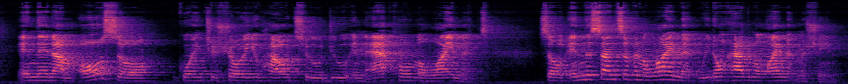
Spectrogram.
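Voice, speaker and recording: At a moderate pace, a man with a Minnesotan accent and a fairly high pitch speaks with ordinary pitch variation amid noticeable background noise and audible room echo. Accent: Minnesota. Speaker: car enthusiast YouTuber. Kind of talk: DIY tutorial. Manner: animated.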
